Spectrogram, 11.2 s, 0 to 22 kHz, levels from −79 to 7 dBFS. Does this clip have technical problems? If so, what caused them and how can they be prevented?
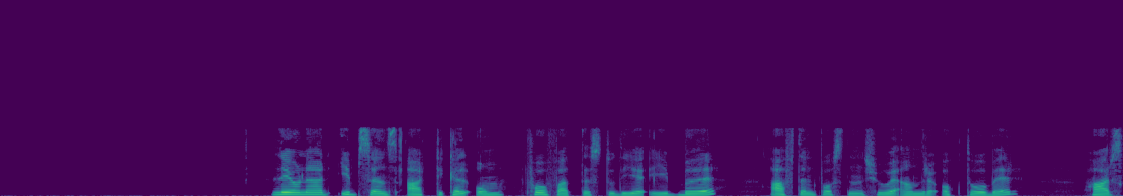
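Yes. Throughout, the speech sounds rough and grainy, likely from low-delay AAC compression. Too few bits leave noise between pitch harmonics, which fits a bitrate around 32 kbps. On a spectrogram, noise fills the gaps between harmonic lines and the top band looks thin and patchy. Using a higher bitrate or a longer-frame codec when low delay isn't needed would prevent it.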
